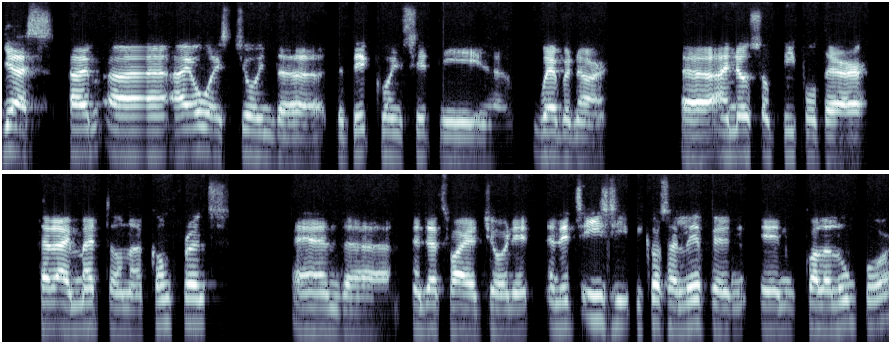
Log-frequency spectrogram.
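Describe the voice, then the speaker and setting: This man's pitch sits fairly high. He talks at a moderate pace with fairly even intonation. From Netherlands. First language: Dutch. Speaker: computer science researcher. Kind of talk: interview.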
